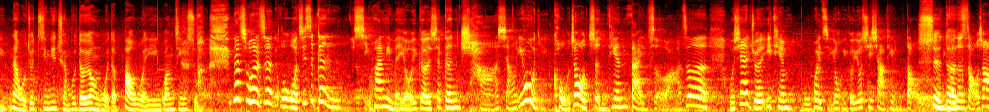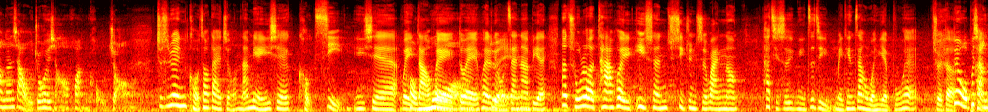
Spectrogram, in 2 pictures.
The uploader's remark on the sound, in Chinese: 2022 Medical Taiwan台灣國際醫療暨健康照護展 -Live Podcast。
